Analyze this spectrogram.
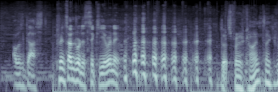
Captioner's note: laughs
